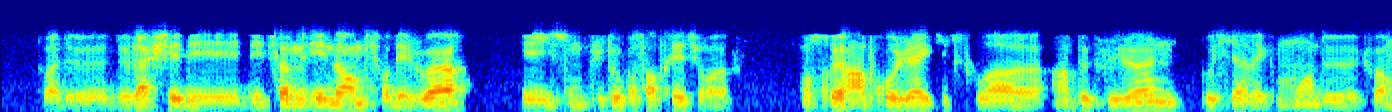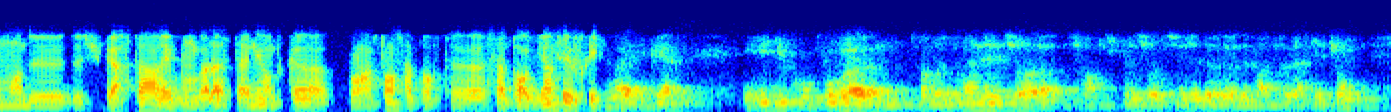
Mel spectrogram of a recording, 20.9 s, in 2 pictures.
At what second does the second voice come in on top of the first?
none

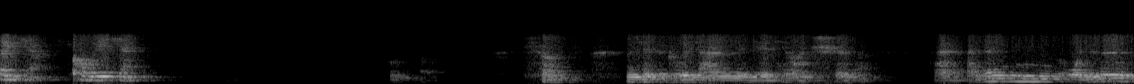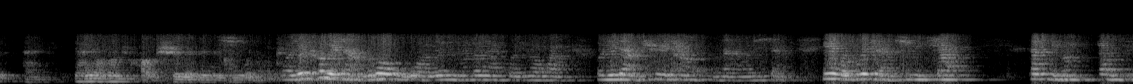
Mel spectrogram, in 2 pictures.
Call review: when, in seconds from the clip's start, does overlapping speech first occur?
13.5 s

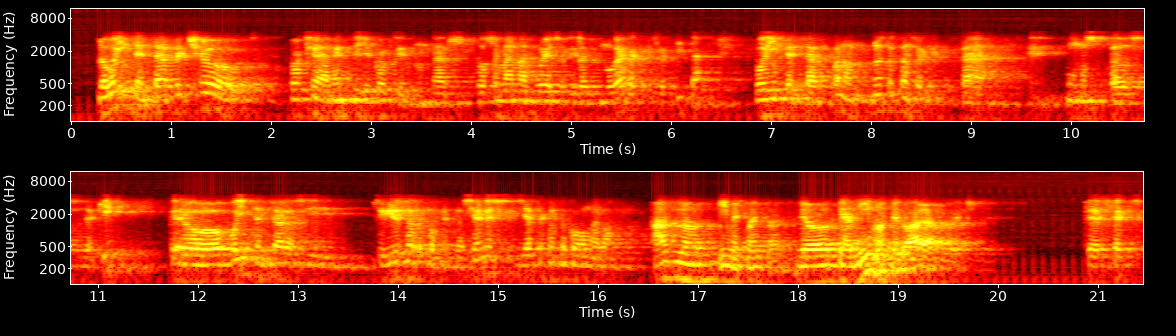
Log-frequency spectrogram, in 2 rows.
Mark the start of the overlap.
none

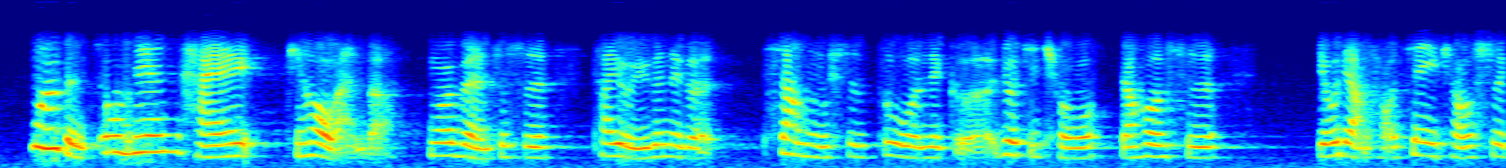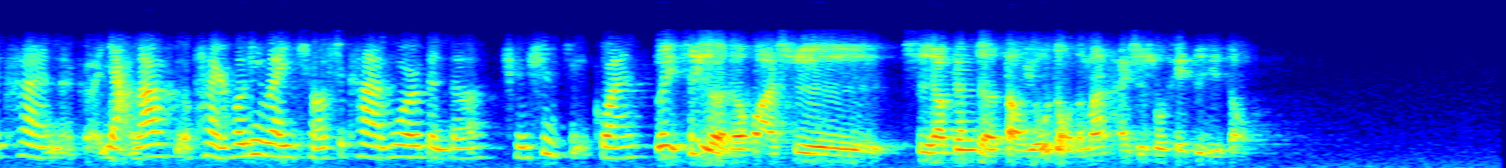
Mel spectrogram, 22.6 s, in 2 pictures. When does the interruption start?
none

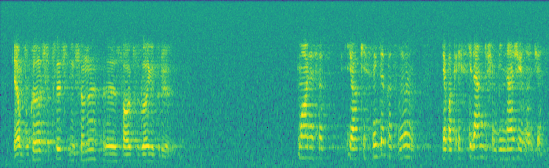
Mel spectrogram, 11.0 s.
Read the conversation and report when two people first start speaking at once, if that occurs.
none

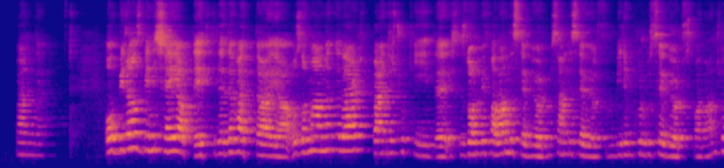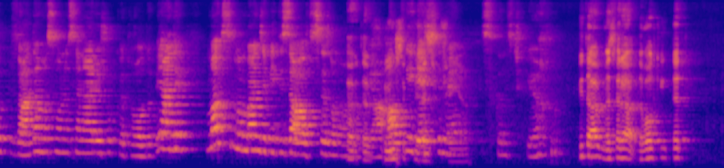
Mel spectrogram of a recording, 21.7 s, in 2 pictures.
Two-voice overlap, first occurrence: 16.1 s

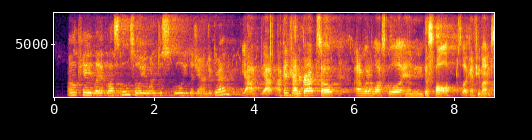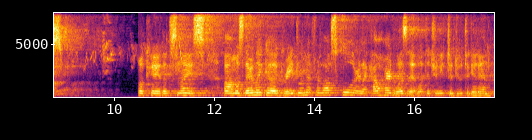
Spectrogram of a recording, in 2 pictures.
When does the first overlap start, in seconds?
none

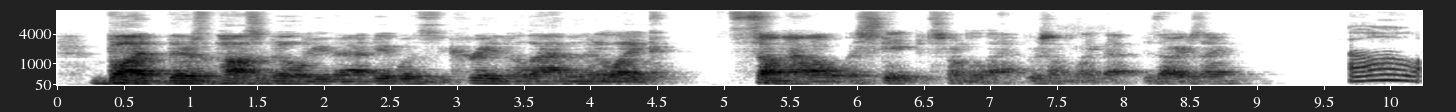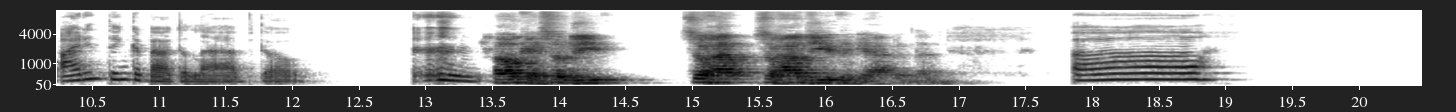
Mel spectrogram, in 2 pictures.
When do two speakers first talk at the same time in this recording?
none

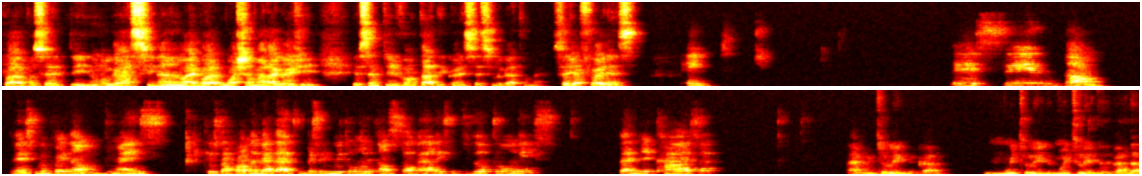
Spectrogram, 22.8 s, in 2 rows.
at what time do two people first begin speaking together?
none

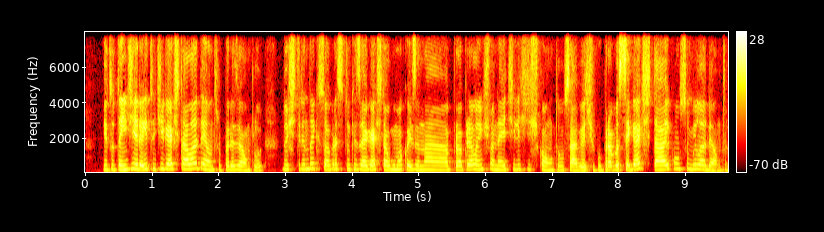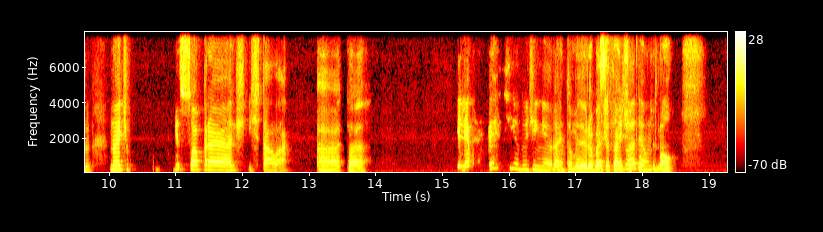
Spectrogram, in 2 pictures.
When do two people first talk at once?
16.7 s

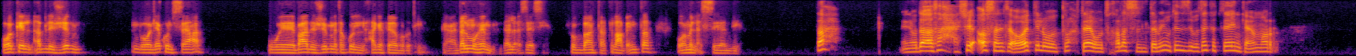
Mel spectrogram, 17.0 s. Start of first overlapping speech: none

